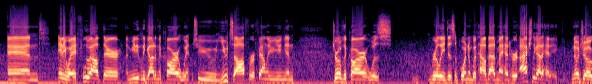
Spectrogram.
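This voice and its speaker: Over noticeable background noise, a man speaks at a fairly quick pace. His voice is fairly high, with fairly even intonation. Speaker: car YouTuber. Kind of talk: casual vlog talk. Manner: casual, self-correcting.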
